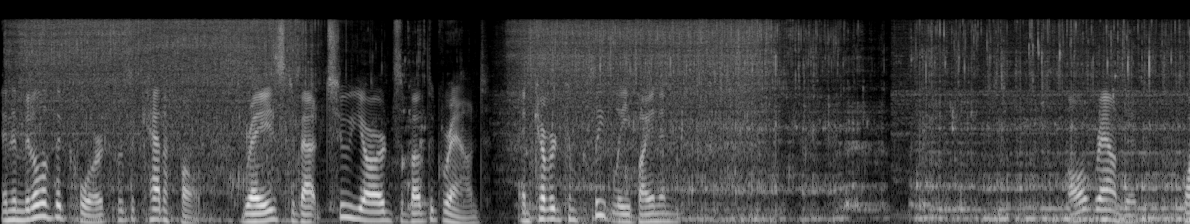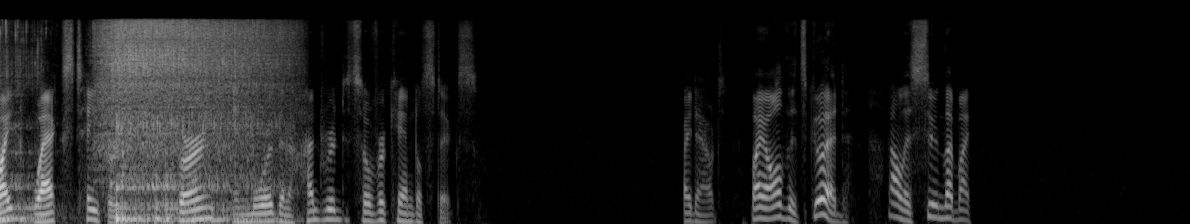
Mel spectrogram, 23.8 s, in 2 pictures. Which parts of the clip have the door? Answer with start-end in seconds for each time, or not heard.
not heard.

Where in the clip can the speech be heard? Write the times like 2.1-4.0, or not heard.
0.0-6.8, 10.7-16.6, 18.7-21.6.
